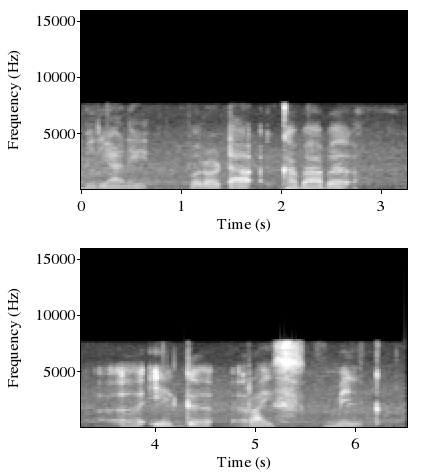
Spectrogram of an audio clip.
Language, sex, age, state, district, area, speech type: Malayalam, female, 18-30, Kerala, Kollam, rural, spontaneous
